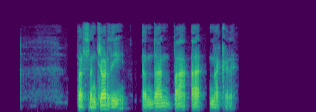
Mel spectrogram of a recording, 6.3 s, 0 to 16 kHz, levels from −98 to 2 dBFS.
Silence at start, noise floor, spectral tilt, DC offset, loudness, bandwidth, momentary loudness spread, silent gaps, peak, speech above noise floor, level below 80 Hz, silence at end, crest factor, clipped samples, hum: 1.55 s; -57 dBFS; -5.5 dB/octave; under 0.1%; -20 LUFS; 7.6 kHz; 13 LU; 2.74-2.79 s, 4.14-4.18 s; -2 dBFS; 38 dB; -62 dBFS; 1.65 s; 20 dB; under 0.1%; none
